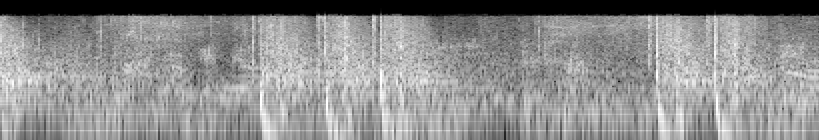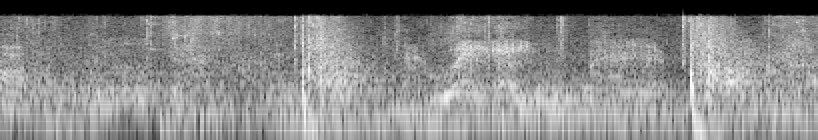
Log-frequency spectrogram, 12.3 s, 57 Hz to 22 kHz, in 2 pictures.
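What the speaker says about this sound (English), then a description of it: "Why are they taking so many shots?" Repeated gunfire in the video game Alan Wake 2 rings out as sharp shots in irregular bursts, some close together, over a low game soundscape, with a voice talking in between.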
